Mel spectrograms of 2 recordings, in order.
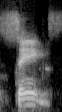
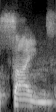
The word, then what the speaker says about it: since: How do you say in English desde? Sí. Yes, very good. Since. That's the correct pronunciation. How are you not supposed to pronounce desde in English? How are you not supposed to pronounce it?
